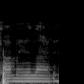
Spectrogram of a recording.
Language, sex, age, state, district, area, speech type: Malayalam, male, 18-30, Kerala, Wayanad, rural, spontaneous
